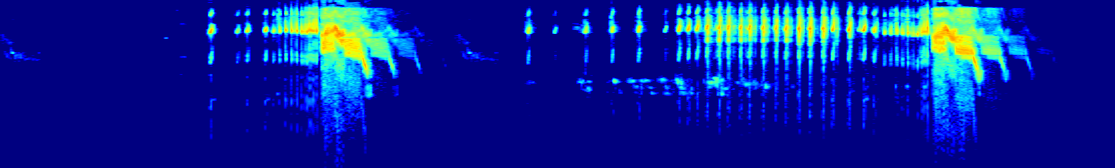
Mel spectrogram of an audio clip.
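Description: Blue-black grassquit (tiziu) singing twice: each time a run of quick, dry, high ticks leads into a loud, buzzy note that slides down in pitch.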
